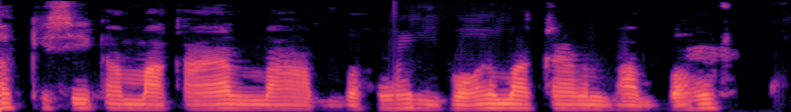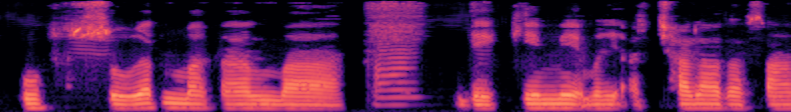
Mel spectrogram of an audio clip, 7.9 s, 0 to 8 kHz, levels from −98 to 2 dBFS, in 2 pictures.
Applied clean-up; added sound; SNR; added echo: neural mask model Resemble Enhance denoiser.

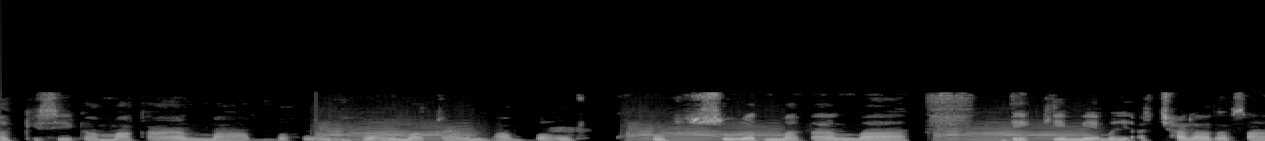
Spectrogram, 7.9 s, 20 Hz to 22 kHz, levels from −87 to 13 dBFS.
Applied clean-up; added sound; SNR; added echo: none; Trumpet; 10 dB; none.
